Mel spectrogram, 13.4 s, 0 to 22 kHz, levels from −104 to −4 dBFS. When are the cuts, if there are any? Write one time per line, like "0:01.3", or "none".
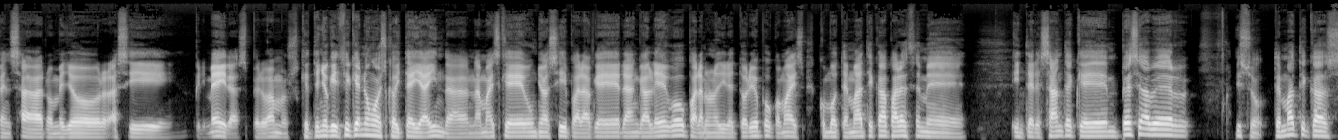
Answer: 0:01.9
0:02.5
0:03.0
0:05.4
0:05.9
0:07.0
0:08.1
0:10.1
0:10.7

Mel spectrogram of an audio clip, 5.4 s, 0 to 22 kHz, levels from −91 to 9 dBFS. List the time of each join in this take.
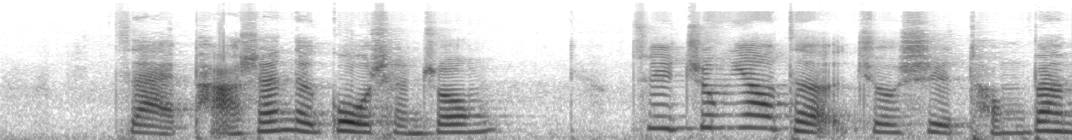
none

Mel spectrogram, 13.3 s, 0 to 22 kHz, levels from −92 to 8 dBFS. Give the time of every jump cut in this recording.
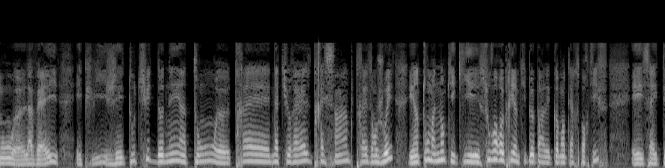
0:02.1

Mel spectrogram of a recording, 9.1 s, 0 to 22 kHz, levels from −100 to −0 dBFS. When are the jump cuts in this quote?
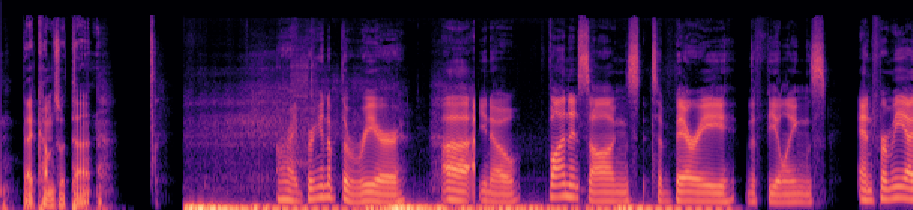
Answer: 0:04.7
0:05.8
0:06.4

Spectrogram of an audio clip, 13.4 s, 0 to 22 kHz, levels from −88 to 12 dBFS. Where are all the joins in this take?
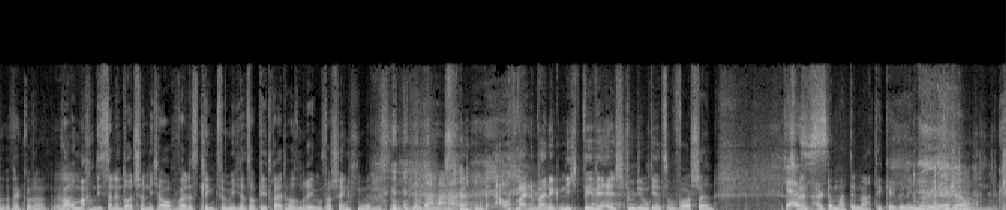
0:08.7

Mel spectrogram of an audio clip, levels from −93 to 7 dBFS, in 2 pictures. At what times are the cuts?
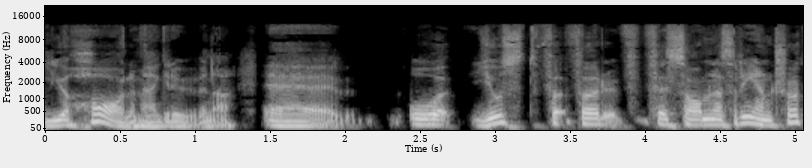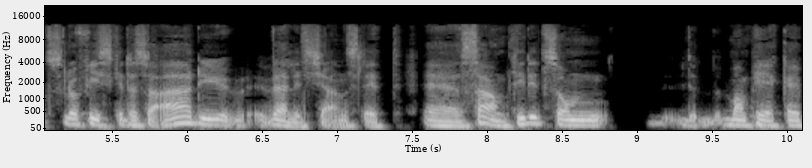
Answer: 0:01.4
0:02.7
0:07.5

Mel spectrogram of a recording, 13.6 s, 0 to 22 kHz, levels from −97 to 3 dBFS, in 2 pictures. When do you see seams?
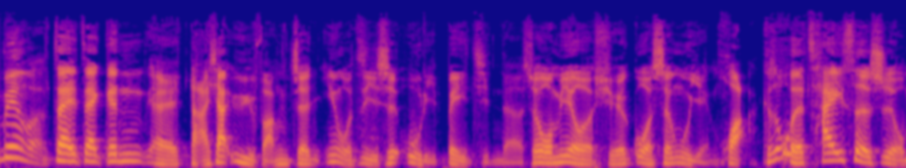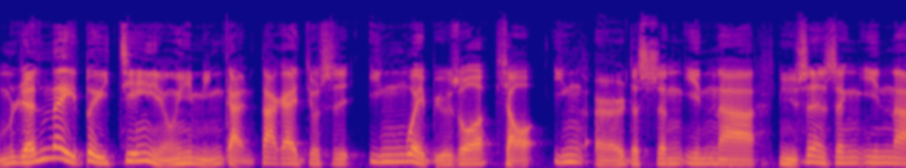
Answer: none

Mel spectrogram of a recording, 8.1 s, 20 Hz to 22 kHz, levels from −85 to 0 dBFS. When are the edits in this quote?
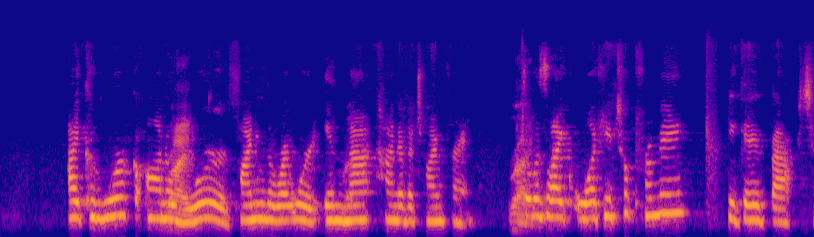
0:06.3

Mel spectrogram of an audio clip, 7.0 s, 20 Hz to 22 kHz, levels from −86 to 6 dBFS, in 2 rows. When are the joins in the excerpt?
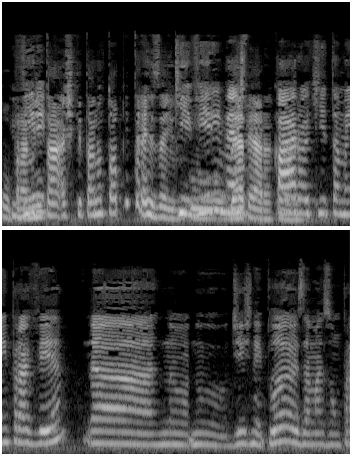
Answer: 0:02.4
0:05.3

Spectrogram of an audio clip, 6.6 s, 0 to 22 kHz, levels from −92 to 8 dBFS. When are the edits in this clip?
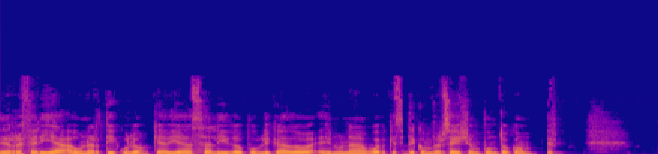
0:04.0
0:05.5

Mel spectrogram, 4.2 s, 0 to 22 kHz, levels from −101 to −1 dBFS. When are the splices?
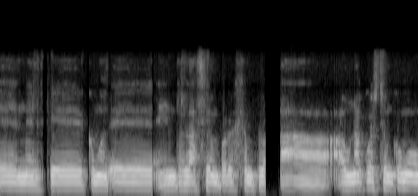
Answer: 0:01.1
0:01.5
0:02.6

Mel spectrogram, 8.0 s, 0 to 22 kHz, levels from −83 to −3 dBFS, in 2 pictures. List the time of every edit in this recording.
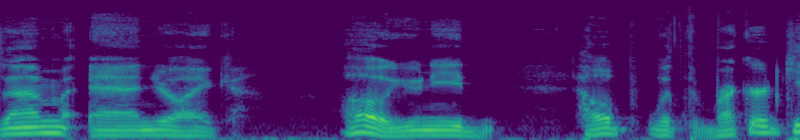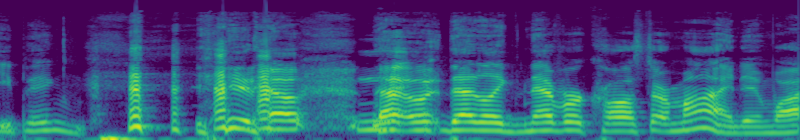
none

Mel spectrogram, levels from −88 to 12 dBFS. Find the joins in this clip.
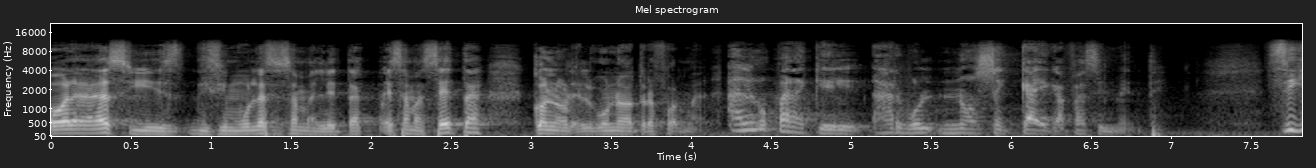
0:02.0
0:03.2
0:04.2

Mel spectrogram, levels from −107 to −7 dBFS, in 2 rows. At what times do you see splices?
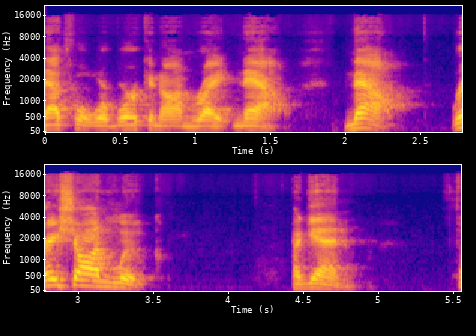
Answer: none

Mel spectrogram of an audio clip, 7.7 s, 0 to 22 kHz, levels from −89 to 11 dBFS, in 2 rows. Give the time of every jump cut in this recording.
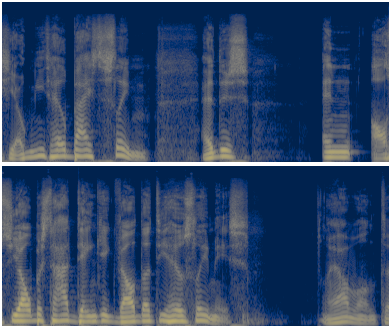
none

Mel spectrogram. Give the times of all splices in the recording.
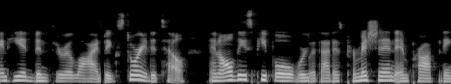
0:01.0
0:03.1

